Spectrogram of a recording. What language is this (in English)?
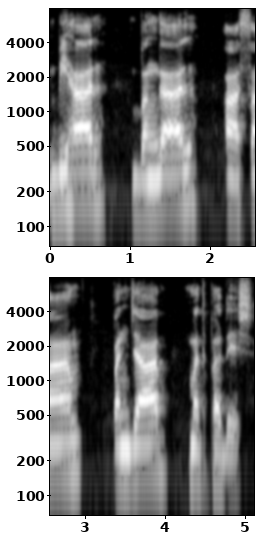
Urdu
